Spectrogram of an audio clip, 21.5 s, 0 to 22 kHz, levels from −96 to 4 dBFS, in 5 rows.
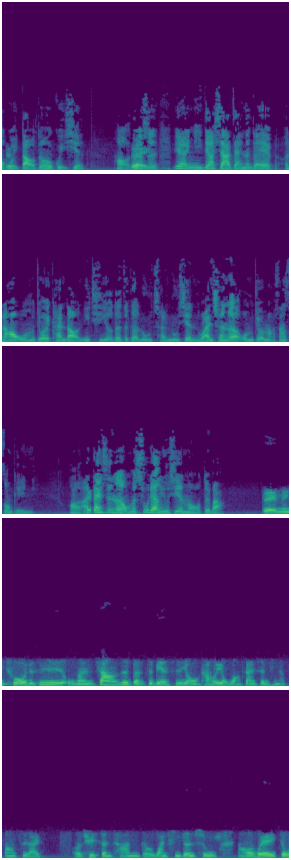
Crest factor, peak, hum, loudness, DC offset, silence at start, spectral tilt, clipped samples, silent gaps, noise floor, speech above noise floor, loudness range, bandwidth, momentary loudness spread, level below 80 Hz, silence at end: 22 dB; -10 dBFS; none; -32 LUFS; under 0.1%; 0 s; -5.5 dB/octave; under 0.1%; none; -68 dBFS; 36 dB; 8 LU; 11 kHz; 13 LU; -64 dBFS; 0 s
